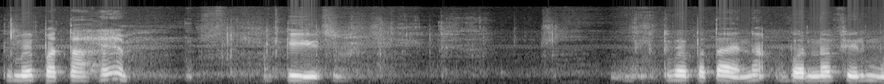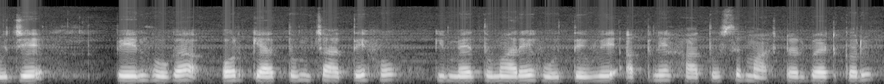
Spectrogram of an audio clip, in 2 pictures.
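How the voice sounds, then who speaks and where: A woman's voice: mid-range voice, little pitch movement, measured pace, long pauses, warm tone, close to an everyday voice. A woman reading as a pushy, teasing male lover. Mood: pleading, teasing. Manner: pleading, teasing and insistent.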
